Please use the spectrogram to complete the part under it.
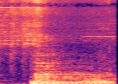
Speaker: God, runs extremely well.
